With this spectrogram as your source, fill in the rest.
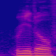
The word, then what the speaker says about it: Riedel: a a it right let's go Abol yeah rle like needle is kind of the way to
